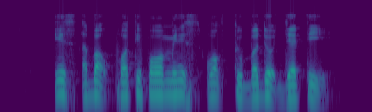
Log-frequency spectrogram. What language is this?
English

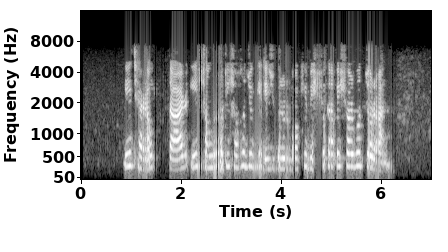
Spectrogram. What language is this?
Bangla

